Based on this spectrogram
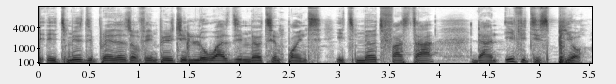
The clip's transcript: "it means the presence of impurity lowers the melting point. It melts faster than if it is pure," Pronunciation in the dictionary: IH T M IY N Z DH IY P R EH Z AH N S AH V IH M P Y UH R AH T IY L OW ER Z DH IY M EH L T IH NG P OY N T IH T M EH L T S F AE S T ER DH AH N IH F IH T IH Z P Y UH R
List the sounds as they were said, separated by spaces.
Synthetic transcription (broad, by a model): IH T M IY N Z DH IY P R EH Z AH N S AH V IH M P Y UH R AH T IY L OW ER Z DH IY M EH L T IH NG P OY N T IH T M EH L T F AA S T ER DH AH N IH F IH T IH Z P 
